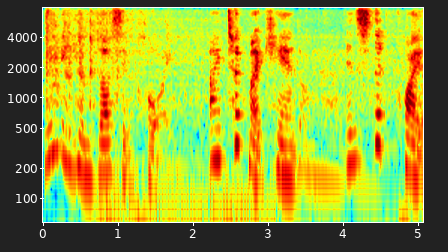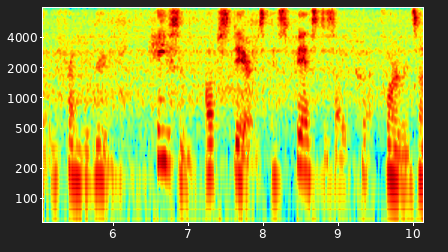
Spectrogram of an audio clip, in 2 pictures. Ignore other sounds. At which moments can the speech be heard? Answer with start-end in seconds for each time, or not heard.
0.0-10.0.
